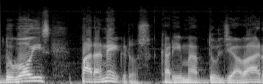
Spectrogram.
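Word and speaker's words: Du Bois: por este señor dubis no se pronuncia dua es el señor dubis para negros Karim Abdul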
